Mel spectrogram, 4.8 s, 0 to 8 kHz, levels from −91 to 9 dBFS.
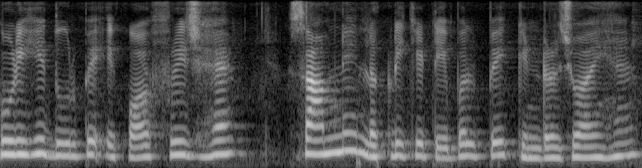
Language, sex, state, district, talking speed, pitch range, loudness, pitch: Hindi, female, Chhattisgarh, Raipur, 200 wpm, 200-245 Hz, -21 LUFS, 220 Hz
